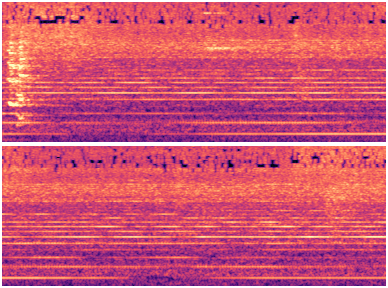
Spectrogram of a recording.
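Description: Hydraulic scrap metal baler's power pack humming steadily, a pitched mechanical drone. A brief loud sound falling in pitch comes right at the start.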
